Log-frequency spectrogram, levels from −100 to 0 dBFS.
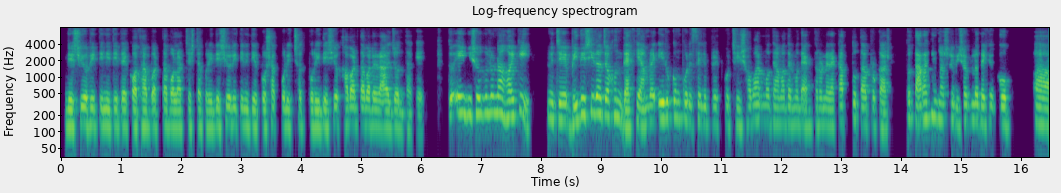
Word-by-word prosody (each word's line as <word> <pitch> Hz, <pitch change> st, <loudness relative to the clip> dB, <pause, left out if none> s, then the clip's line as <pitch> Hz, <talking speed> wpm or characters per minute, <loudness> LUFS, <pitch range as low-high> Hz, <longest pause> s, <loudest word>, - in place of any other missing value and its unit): দেশীয় 130 Hz, +3 st, +4 dB
রীতিনীতিতে 130 Hz, -1 st, 0 dB
কথাবার্তা 125 Hz, +1 st, +1 dB
বলার 120 Hz, 0 st, +2 dB
চেষ্টা 125 Hz, 0 st, -4 dB
করি, 120 Hz, -1 st, -2 dB
দেশীয় 130 Hz, +3 st, 0 dB
রীতিনীতির 130 Hz, -2 st, -2 dB
পোশাক-পরিচ্ছদ 130 Hz, 0 st, -3 dB
পরি। 125 Hz, -1 st, +1 dB
দেশীয় 125 Hz, +4 st, -1 dB
খাবার-দাবারের 135 Hz, -2 st, +1 dB
আয়োজন 120 Hz, 0 st, +1 dB
থাকে। 110 Hz, -, -7 dB, 0.5 s
তো 420 Hz, -, +3 dB, 0.2 s
এই 225 Hz, -, +4 dB
বিষয়গুলো 215 Hz, +2 st, +2 dB
না 215 Hz, -, +6 dB
হয় 190 Hz, +1 st, +4 dB
কি? 235 Hz, -, +2 dB, 0.6 s
যে 165 Hz, -, +6 dB, 0.2 s
বিদেশীরা 210 Hz, +7 st, +4 dB
যখন 190 Hz, +1 st, +1 dB
দেখে 125 Hz, 0 st, +2 dB
আমরা 150 Hz, +3 st, +1 dB
এরকম 180 Hz, +1 st, +5 dB
করে 165 Hz, -3 st, 0 dB
সেলিব্রেট 145 Hz, -2 st, -4 dB
করছি। 140 Hz, -1 st, -7 dB
সবার 155 Hz, +3 st, -2 dB
মধ্যে 150 Hz, -1 st, -4 dB
আমাদের 140 Hz, 0 st, -3 dB
মধ্যে 140 Hz, -, -2 dB
১ 125 Hz, -, -9 dB
ধরনের 135 Hz, -1 st, -2 dB
একাত্মতা 150 Hz, +1 st, -2 dB
প্রকাশ। 115 Hz, -5 st, -1 dB, 0.3 s
তো -, -, -4 dB
তারা 170 Hz, -, +5 dB
কিন্তু 185 Hz, -3 st, -3 dB
আসলে 165 Hz, 0 st, -6 dB
বিষয়গুলো 160 Hz, +3 st, -1 dB
দেখে 145 Hz, +2 st, -2 dB
খুব 145 Hz, -1 st, +5 dB, 0.5 s
আ -, -, +4 dB
140 Hz, 165 wpm, -23 LUFS, 130-160 Hz, 0.6 s, না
